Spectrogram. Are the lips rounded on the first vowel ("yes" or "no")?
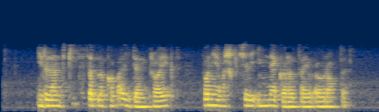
no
